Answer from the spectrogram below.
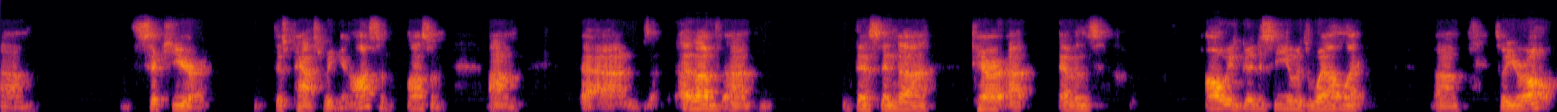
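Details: Adult male speaker; aphasia after stroke.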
